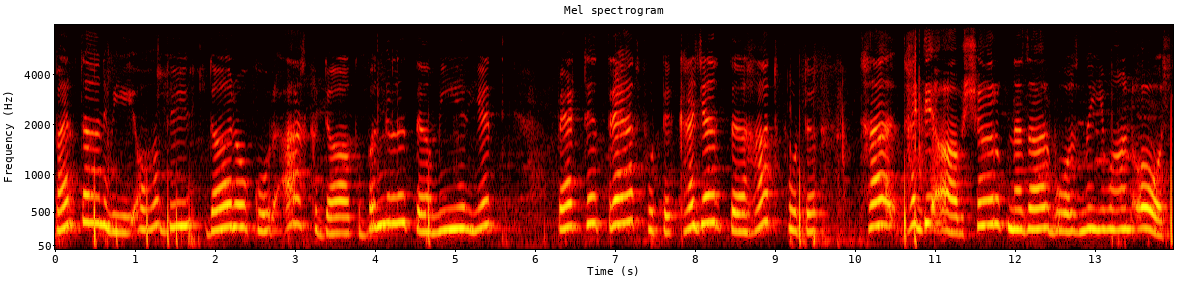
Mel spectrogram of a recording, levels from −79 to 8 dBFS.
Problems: constant background noise, background conversations at intervals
